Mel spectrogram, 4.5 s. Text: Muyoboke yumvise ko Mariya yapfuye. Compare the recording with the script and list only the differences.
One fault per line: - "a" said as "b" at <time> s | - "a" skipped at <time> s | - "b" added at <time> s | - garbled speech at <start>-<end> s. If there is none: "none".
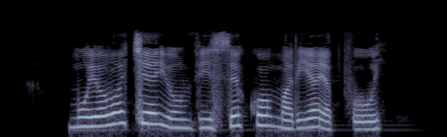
none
